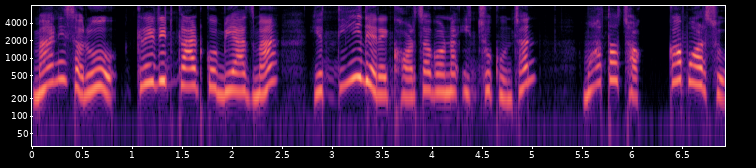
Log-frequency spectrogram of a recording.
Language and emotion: Nepali, surprised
